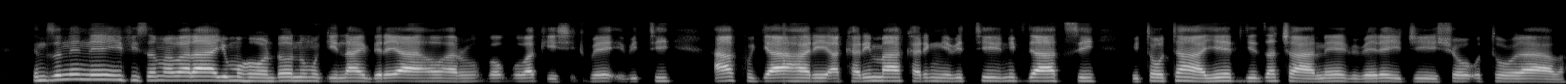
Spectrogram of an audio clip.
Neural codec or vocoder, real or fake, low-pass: codec, 24 kHz, 0.9 kbps, WavTokenizer, large speech release; fake; 7.2 kHz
